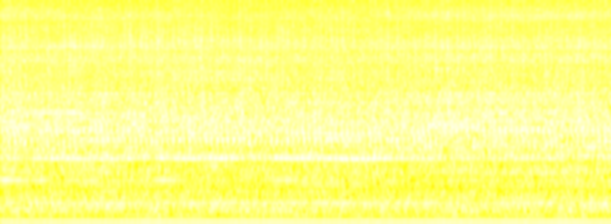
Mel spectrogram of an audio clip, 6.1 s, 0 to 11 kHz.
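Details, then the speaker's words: Branson 3520H diesel tractor after valve adjustment (valve cover pulled; dealer suspected rockers or valve hitting piston): steady, even idle with smooth low rumble, no top-end tapping, declared fixed. "we got it all put back together uh let's see everything's tight i'm gonna test it out see if it sounds like it's tapping like it was before"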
